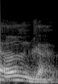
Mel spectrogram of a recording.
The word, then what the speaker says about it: hangar: de sinop com um então é hangar é um ga a sílaba mais forte é a última hangar é vamos dizer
